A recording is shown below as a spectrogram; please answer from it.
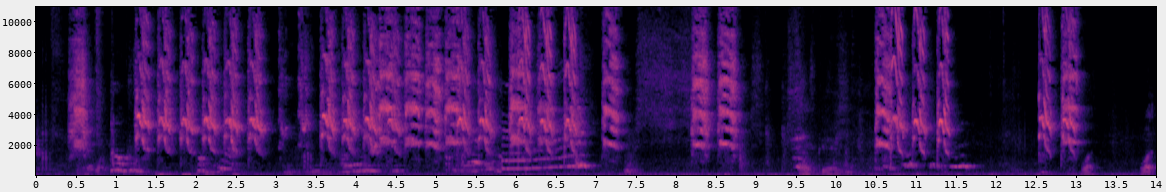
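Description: Parrots squawking: quick series of loud, harsh calls, coming in runs with short gaps between them.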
